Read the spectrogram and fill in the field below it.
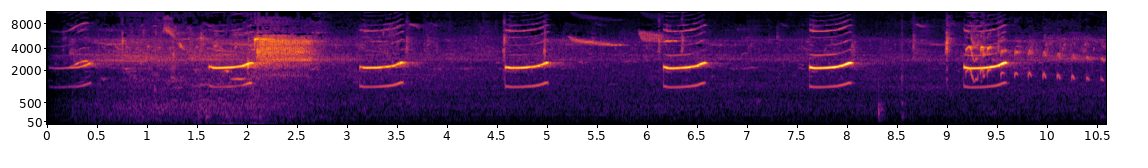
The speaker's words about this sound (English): Chestnut-sided warbler.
